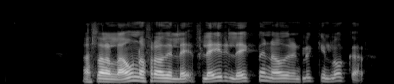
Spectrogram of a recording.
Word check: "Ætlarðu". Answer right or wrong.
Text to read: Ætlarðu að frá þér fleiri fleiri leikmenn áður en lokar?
right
